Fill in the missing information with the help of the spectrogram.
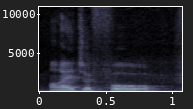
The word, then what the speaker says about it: Ejiofor: Chiwetel Ifo-fo-fo. The guy that did 12 Years a Slave, the British one. – Never seen it. – The guy that was in... – Chiwetel Ejiofor. That dude.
